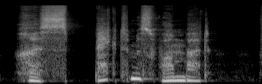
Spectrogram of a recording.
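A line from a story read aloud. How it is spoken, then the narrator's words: Whisper. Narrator (German): flüsterte sie der Tür zu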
